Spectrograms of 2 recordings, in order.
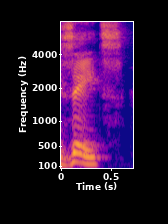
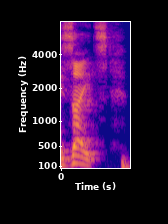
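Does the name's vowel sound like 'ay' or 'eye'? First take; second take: ay; eye. First: The vowel sounds like 'ay' in 'day'. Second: The vowel sounds like 'eye' in 'bite'. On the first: The speaker calls it wrong. "don't say Zates" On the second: The speaker calls it right. "that's how you pronounce his name"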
